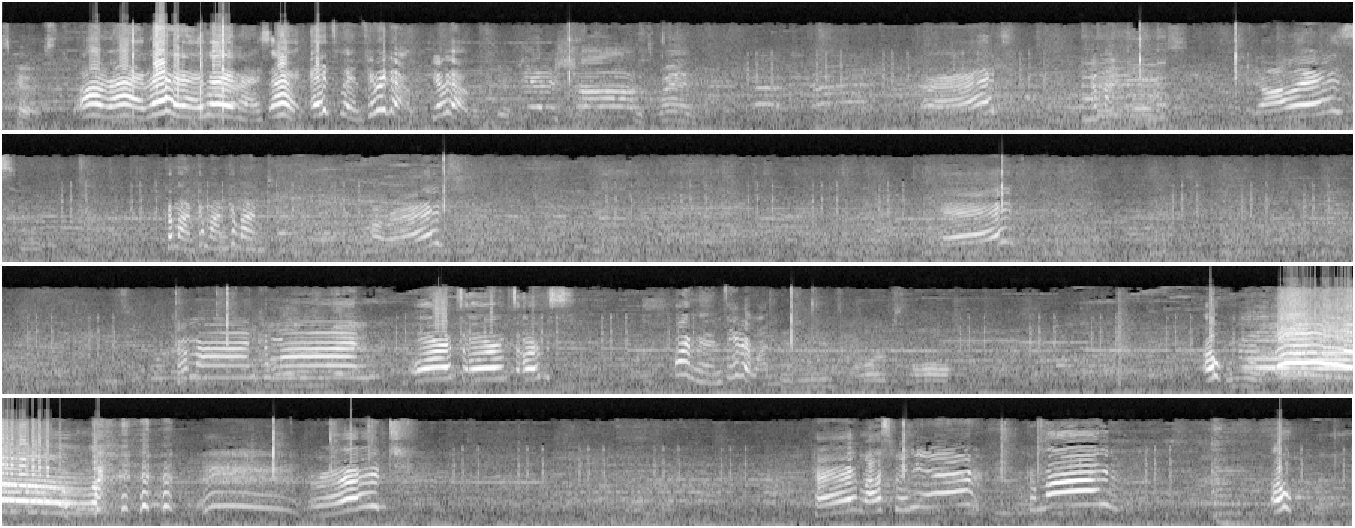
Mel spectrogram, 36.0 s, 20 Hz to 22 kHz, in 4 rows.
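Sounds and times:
crowd chatter: 0.0 - 36.0.

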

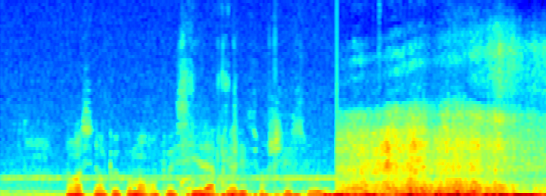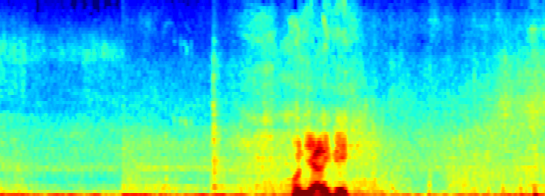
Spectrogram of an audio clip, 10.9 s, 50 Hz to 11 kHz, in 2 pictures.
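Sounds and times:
wind buffeting microphone: 1.6 - 10.9.

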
